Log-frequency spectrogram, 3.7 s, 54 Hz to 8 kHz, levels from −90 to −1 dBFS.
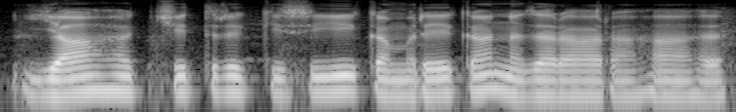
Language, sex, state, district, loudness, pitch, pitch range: Hindi, male, Jharkhand, Ranchi, -20 LUFS, 125 Hz, 115-135 Hz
